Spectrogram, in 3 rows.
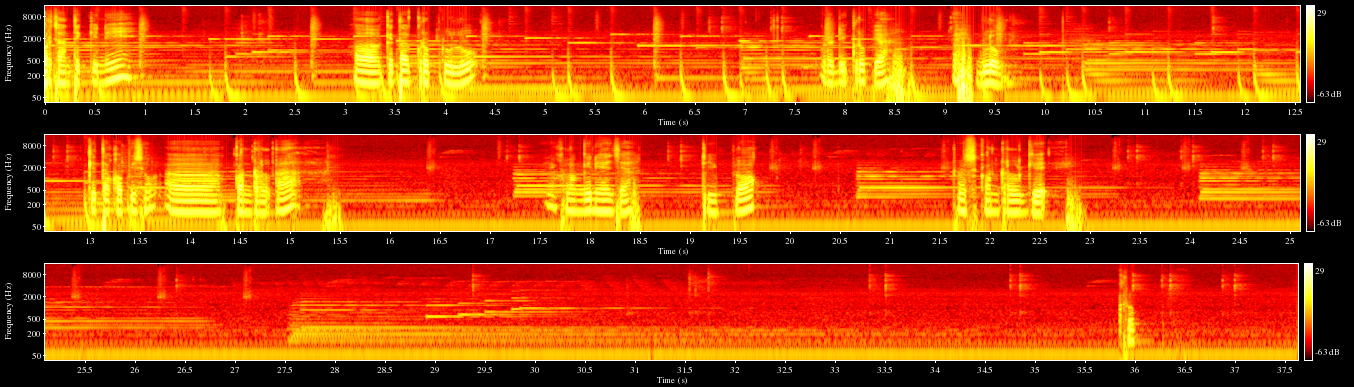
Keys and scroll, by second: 3.3 ctrl+a, 3.9 ctrl+g, 12.3 ctrl+z, 15.3 ctrl+a, 22.3 ctrl+shift+g.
